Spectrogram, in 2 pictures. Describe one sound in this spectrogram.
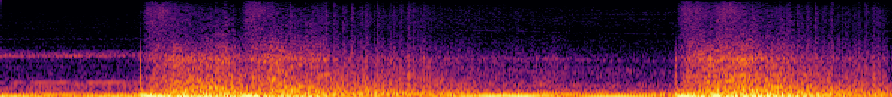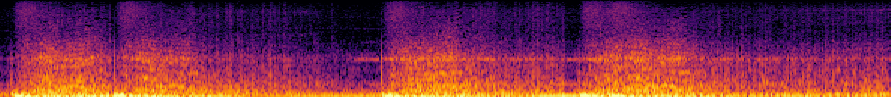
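Loud rumbling blasts burst out several times as rocks break apart.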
